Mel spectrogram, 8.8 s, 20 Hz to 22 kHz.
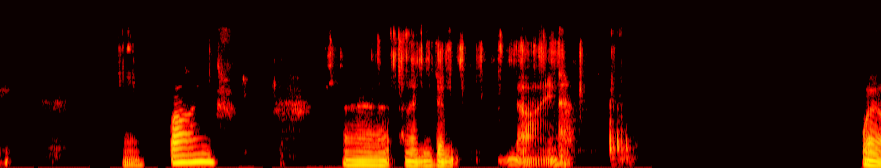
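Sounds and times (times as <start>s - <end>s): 
five dice being rolled and clattering: 3.3s - 6.3s
person talking: 3.4s - 5.8s.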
